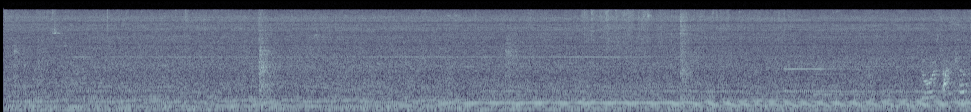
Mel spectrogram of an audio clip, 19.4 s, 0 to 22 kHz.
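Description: Air conditioning of a C651 MRT train humming steadily while the train stands at a platform. The hum carries several steady tones, with a higher tone joining about eight seconds in, and a couple of faint clicks.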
